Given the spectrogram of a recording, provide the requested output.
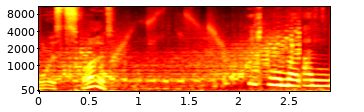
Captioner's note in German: Enderman Geburt Geräusche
